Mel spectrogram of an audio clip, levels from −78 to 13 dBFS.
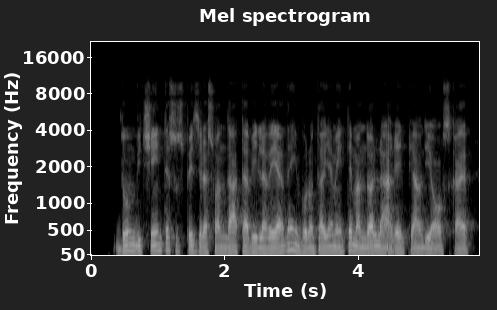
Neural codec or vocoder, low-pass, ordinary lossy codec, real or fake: none; 9.9 kHz; Opus, 24 kbps; real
